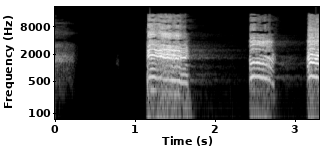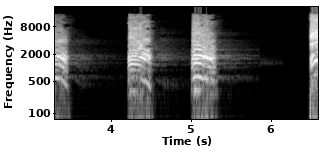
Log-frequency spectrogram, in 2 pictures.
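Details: Crow giving single harsh caws with a clear downward-bending tone, spaced about a second apart in an uneven rhythm, six calls in all with silence between them.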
